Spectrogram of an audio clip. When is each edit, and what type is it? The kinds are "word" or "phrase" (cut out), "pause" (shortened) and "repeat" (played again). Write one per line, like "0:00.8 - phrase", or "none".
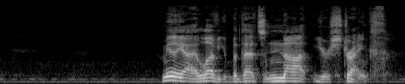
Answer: none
